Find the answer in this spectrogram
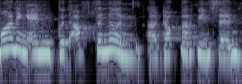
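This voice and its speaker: A woman speaks with an Indonesian accent at a fairly slow pace. Her pitch varies in an ordinary way. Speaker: poultry science association representative. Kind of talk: formal thanks. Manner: halting.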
